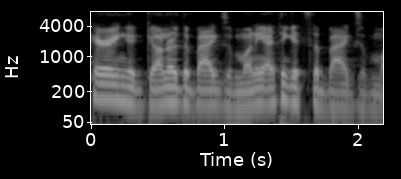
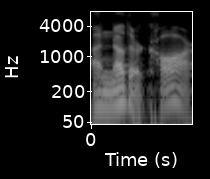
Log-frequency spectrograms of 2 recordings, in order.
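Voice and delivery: inquisitive, wondering tone with questioning inflection; 6 dB quieter than usual. Retelling a character's line from a film: imitating an inquisitive inflection. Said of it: "his inflection at that one is".

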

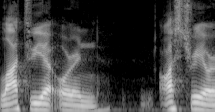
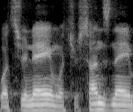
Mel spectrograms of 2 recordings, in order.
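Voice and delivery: ordinary talk, nothing marked

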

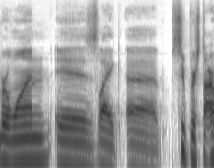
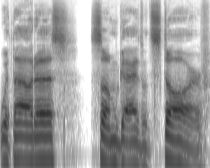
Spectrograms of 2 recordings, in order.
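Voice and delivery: put-on commercial announcer voice. Retelling an old burger commercial line: imitating the Carl's Jr. commercial guy. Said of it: "that dude and he'd be like".

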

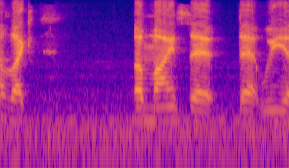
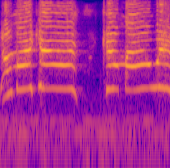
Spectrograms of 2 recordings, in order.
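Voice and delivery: put-on very high, excited, girly gushing voice. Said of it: "how girls are like".

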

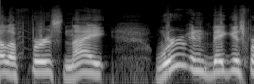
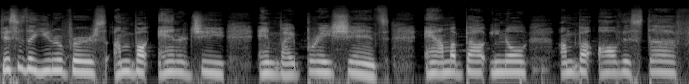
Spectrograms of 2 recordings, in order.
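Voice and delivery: put-on sultry, seductive voice; 6 dB quieter than usual. Describing how a woman talks, imitating her porn voice. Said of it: "she has a porn voice".

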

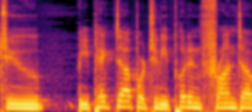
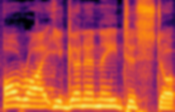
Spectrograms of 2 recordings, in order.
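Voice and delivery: high-pitched, badly faked British accent; 7 semitones higher than usual. Retelling the club's creepy owner or manager telling them to stop, in a bad British accent. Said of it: "He had a bad British accent".

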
